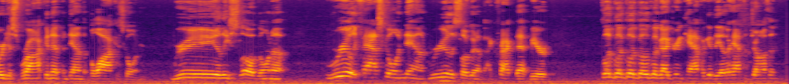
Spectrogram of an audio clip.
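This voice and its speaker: A man with an Alaskan accent talks at a moderate pace over noticeable background noise. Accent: Alaskan American. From Alaska (Homer). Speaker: commercial fishing captain. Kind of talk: casual interview storytelling.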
